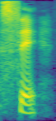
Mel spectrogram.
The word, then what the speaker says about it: ceux: E as in de, but without the D, so it's spelled E-U-X, e. And the demonstrative pronoun associated to it would be ce, just C-E-U-X.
